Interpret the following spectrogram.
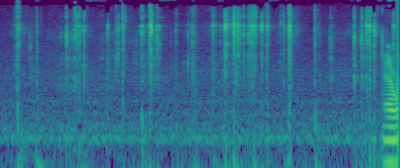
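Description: Clay poker chips clicking together as they are handled at the table: many light, quick, irregular clicks.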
